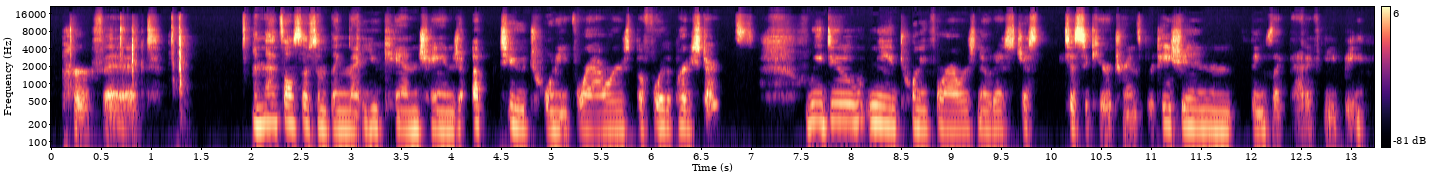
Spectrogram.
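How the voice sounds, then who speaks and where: Playing an accommodating, friendly party planner for ASMR, a woman uses a lowish, exaggerated voice with vocal fry and a breathy edge, softspoken and at times nearly whispering. She's casual, chatty and reassuring, leaving pauses for unheard responses. The low-quality recording carries faint noise plus keyboard typing and clicking.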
